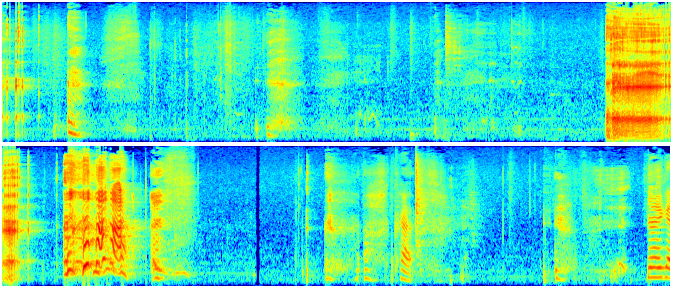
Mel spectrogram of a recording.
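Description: Two long, loud, rumbling belches among quiet voices and small sounds; repeated burping.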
